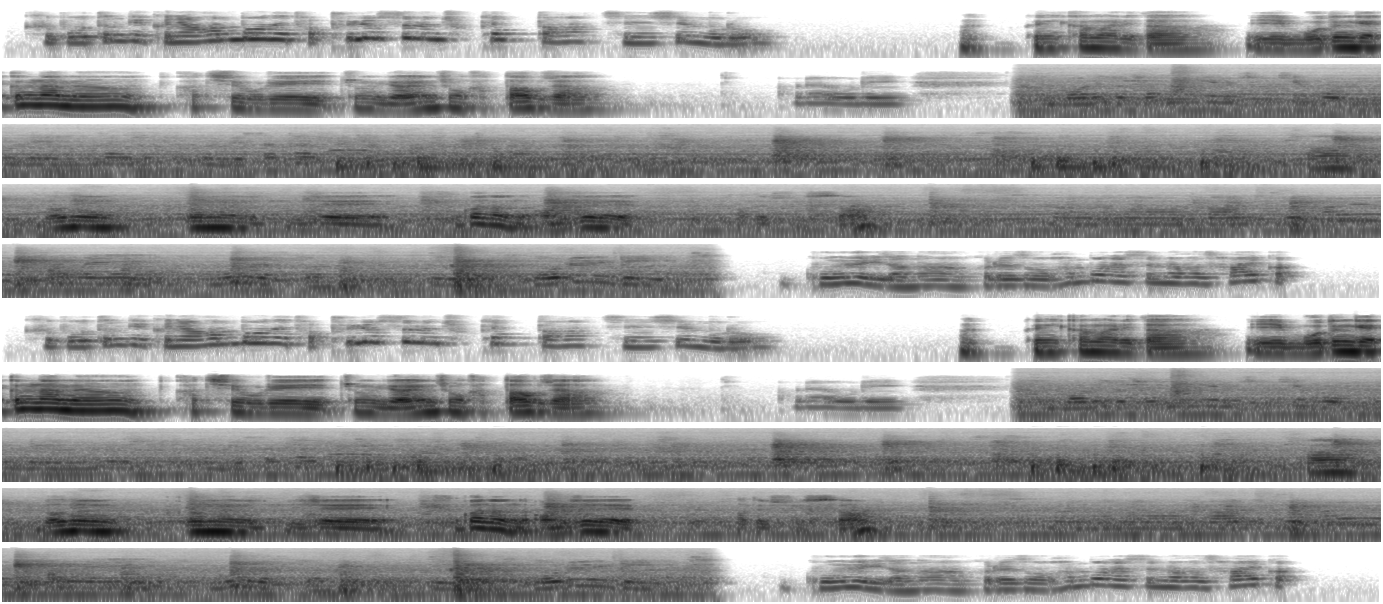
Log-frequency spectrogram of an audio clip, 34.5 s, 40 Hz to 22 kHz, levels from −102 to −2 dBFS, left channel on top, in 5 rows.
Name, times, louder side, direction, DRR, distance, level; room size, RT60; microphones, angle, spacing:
voice 1, 0.1-3.8 8.0-8.2 10.9-17.2 25.9-31.0 31.6-34.0, left 1 dB, 15° left, 1.0 m, -36 dB
voice 2, 5.2-9.9 18.2-18.4 20.3-23.9 24.4-25.1, right 4 dB, 50° right, 0.3 m, -23 dB
sound 1, 11.9-31.1, right 2 dB, 35° right, 1.1 m, -33 dB
sound 2, 13.5-21.5, right 1 dB, 75° right, 1.1 m, -35 dB
3.6 x 2.8 x 2.3 m
head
